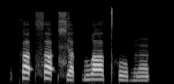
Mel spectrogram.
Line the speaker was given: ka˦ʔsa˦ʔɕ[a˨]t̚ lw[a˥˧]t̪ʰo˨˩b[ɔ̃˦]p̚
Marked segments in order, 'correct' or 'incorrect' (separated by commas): correct, incorrect, incorrect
